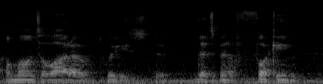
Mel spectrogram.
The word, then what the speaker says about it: Amontillado: Even if he does fuck up the pronunciation of Amontillado, it's not Amontillado, please.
